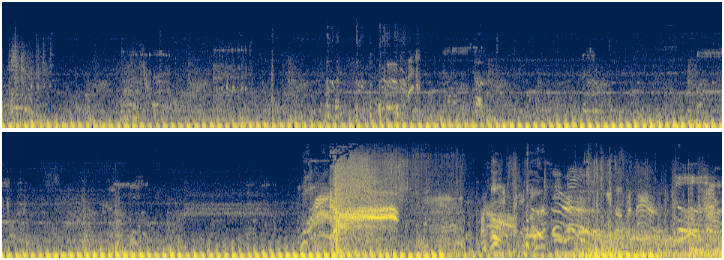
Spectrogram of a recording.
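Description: Steam hisses from a vent in bursts.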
